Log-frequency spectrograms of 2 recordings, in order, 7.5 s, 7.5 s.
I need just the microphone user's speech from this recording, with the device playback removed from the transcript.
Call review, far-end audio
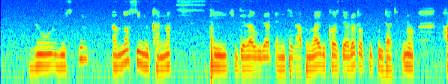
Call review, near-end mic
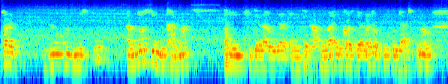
none

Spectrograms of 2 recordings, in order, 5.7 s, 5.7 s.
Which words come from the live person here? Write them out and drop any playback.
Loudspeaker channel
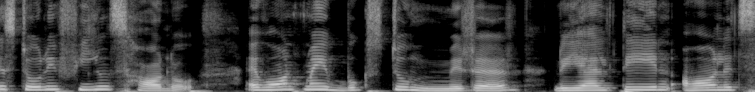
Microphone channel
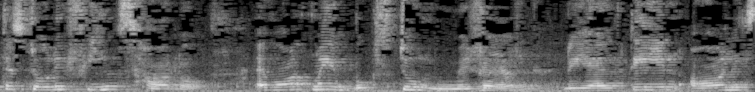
And I think

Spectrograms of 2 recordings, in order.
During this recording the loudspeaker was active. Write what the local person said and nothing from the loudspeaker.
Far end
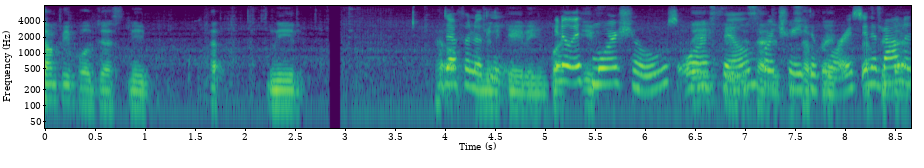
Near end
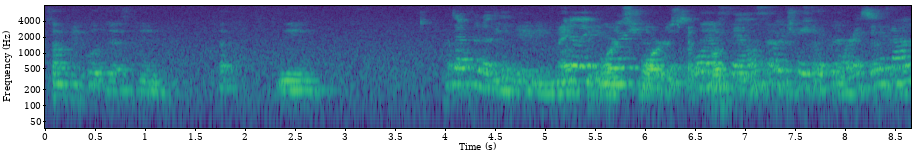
make divorce more respectful.

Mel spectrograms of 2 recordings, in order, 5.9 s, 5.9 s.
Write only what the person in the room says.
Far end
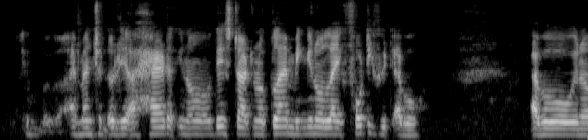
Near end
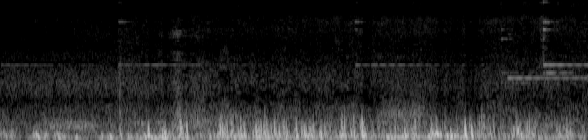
none

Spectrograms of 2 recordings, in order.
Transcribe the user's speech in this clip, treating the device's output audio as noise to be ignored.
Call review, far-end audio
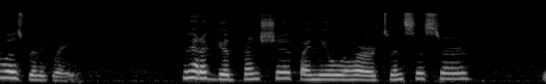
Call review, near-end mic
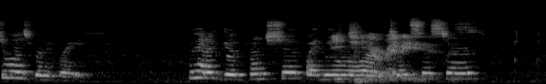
itchy already. It's

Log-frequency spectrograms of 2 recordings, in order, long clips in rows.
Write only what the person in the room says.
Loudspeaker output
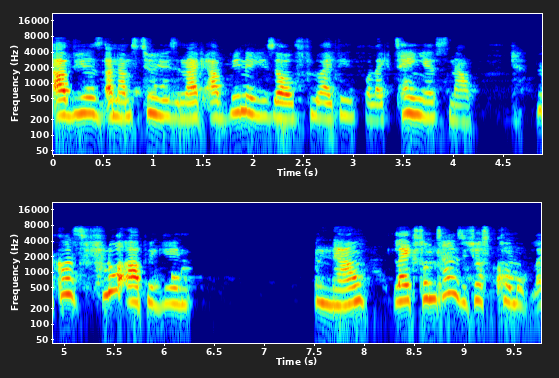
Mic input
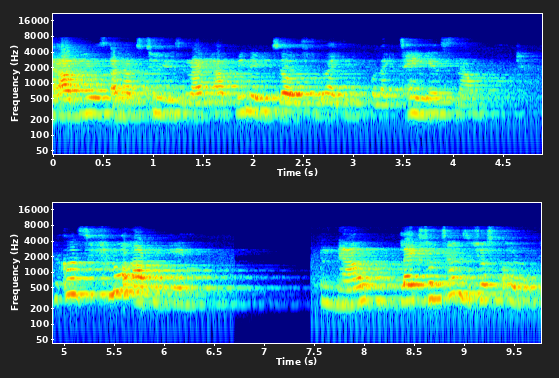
none

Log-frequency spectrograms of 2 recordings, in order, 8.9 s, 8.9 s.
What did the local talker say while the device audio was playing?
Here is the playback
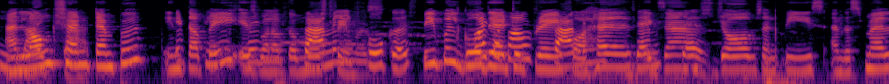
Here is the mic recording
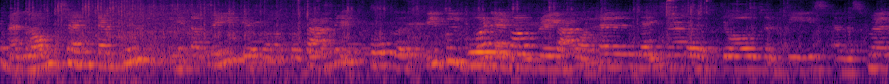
none

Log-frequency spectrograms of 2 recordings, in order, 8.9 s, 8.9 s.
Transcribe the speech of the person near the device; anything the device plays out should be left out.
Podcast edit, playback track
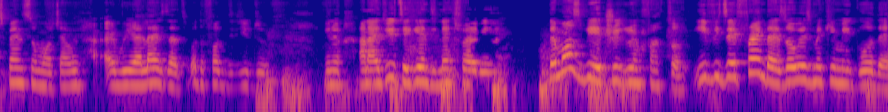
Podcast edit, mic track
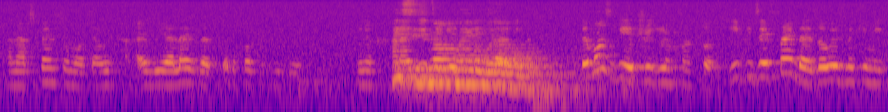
this is not going well.

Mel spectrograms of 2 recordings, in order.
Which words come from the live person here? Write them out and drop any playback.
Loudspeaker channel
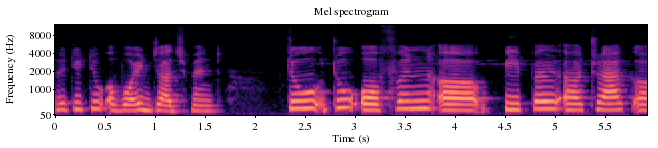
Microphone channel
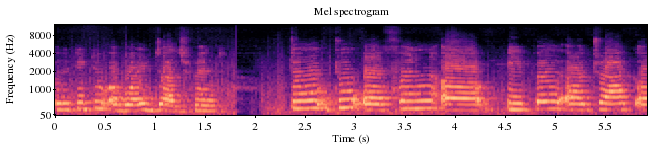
none

